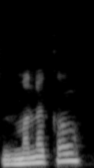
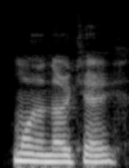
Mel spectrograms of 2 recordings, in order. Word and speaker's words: Mononoke: Sky, My Neighbor Totoro, Kiki's Delivery Service, Princess Monaco. Just your Monaco. No, sorry, Princess Mononoke. I've Mononoke. I always mispronounce that.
